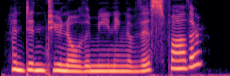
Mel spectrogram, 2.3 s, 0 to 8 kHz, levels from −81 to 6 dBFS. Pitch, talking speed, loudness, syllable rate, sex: 240 Hz, 235 wpm, -12 LUFS, 6.3 syllables/s, female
